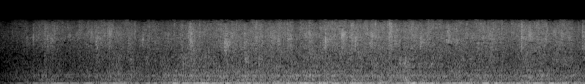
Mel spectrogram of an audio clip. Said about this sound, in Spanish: Después de dos días de intensas lluvias, varias regiones del país se convirtieron en un infierno.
